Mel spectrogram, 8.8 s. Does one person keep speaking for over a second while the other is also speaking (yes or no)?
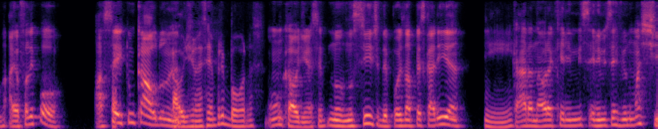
no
